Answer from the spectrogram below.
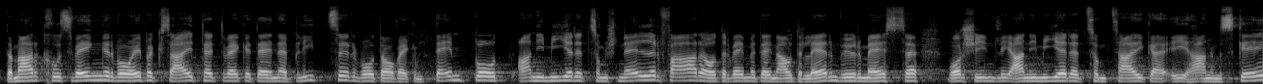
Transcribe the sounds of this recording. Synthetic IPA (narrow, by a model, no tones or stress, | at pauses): d̥əmaɾkʰʊsʋɛŋəɾʋoɛbəksaɪthɛtvɛɡədɛnəb̥lɪt͡səɾʋodɔːvɛɡ̥əmtɛmpoanimiːəɾət͡sʊmʃnɛləɾfaːɾəodəɾvɛnmədɛnaʊdəɾlɛɾmvʏɾmɛsə | vaːɾʃiːnlɪanimiːəɾət͡sʊmt͡saɪɡəʔɪhanəmsɡ̥ɛː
